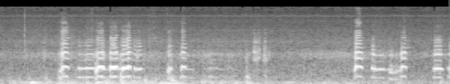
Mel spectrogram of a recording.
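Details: A few trumpeter swans (Cygnus buccinator) milling about, seen from a beach, give trumpeting calls: nasal, horn-like honks in two quick bursts of several notes, with a steady low engine-like hum underneath.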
